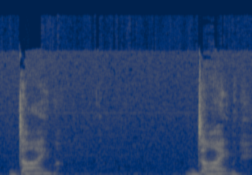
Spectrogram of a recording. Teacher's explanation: you can see the mouth is taking the shape of the first sound of the eye as in by diphthong even before the d is made drain drain again you can see the lips taking the position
